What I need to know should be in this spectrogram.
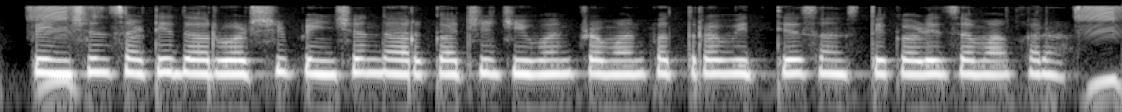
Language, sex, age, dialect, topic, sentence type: Marathi, female, 18-24, Varhadi, banking, statement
